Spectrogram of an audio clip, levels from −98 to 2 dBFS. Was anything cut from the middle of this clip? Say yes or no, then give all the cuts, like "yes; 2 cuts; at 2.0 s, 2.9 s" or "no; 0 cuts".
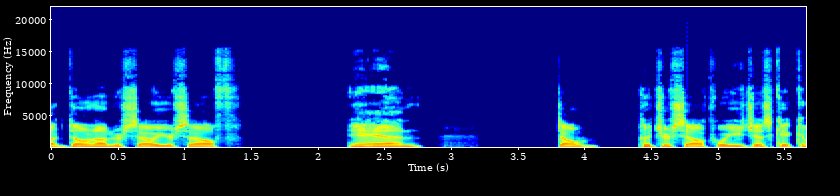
no; 0 cuts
